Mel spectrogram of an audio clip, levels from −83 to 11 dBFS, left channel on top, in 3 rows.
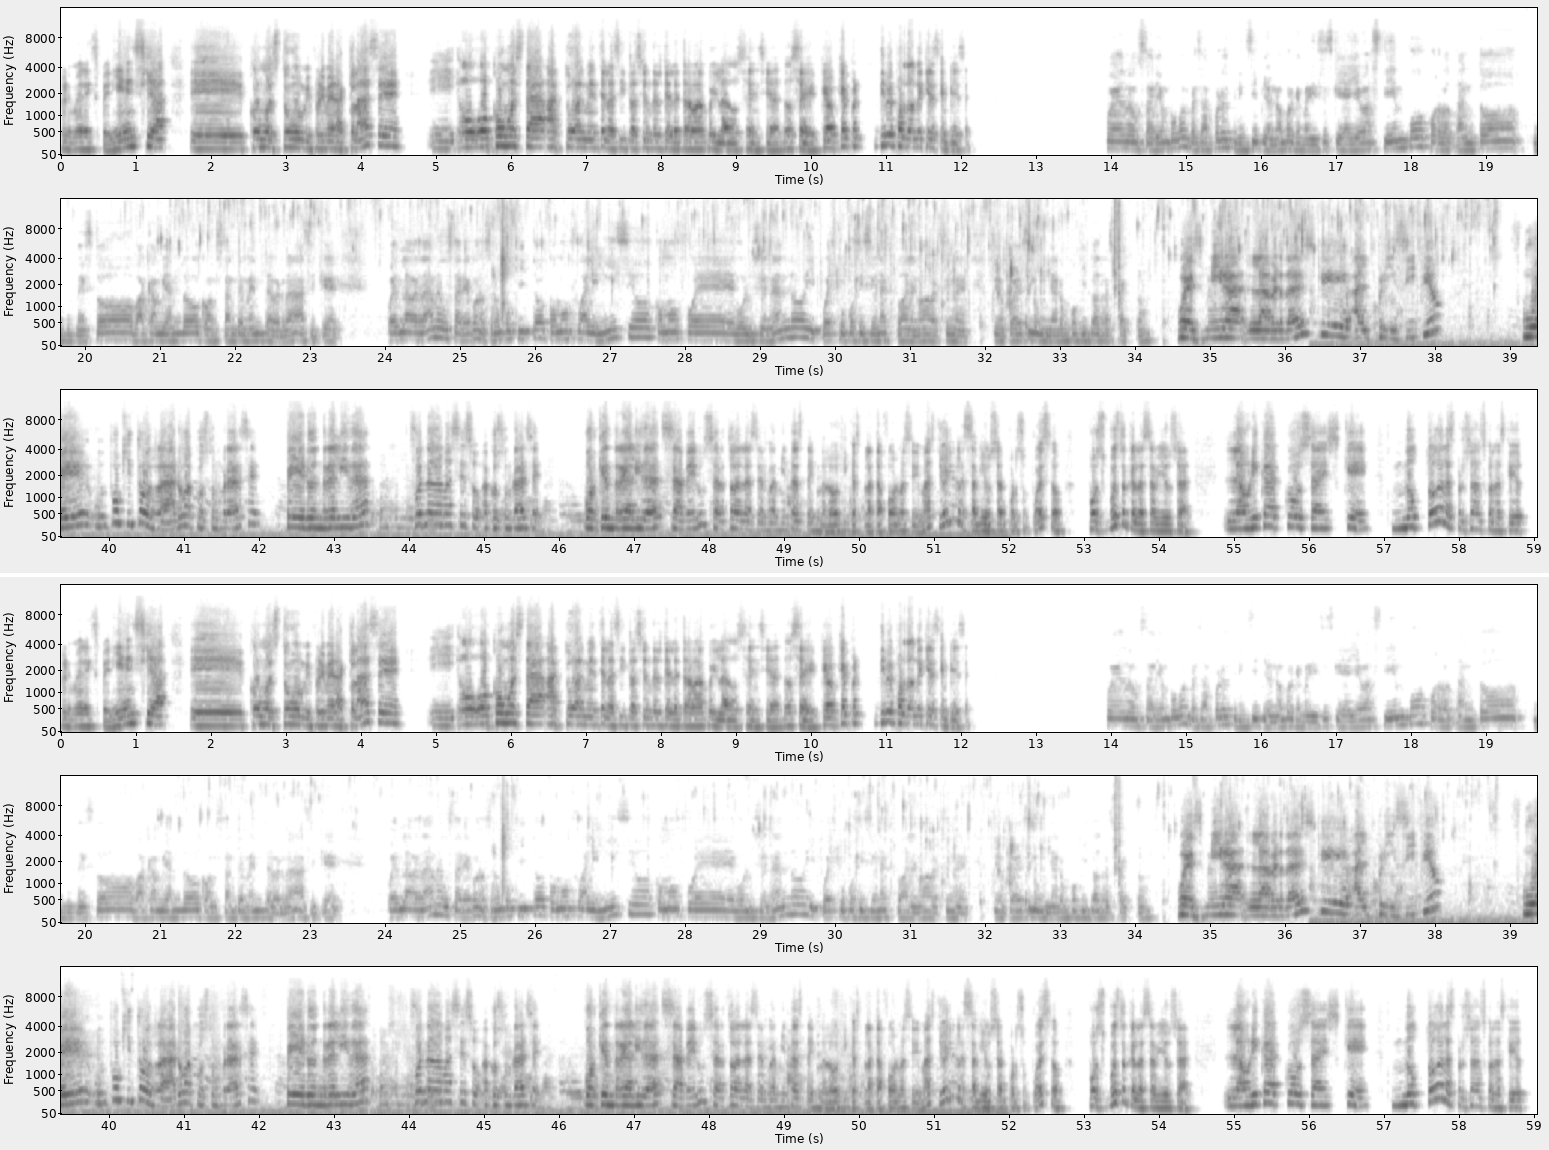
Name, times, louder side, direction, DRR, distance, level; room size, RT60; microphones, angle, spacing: voice 1, 0.0-4.5 4.9-12.0 34.6-38.1 39.2-42.0 42.4-43.5 44.0-45.8 46.3-52.7 53.1-54.4 54.9-56.8 57.1-58.8, left 1 dB, 5° left, 0.6 m, -35 dB
voice 2, 13.9-23.8 24.0-34.3, left 3 dB, 65° left, 0.6 m, -45 dB
sound 1, 19.2-33.4 33.7-38.9, left 9 dB, 85° left, 1.0 m, -50 dB
sound 2, 36.3-52.0, right 3 dB, 65° right, 0.5 m, -49 dB
4.4 x 3.2 x 2.8 m
head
